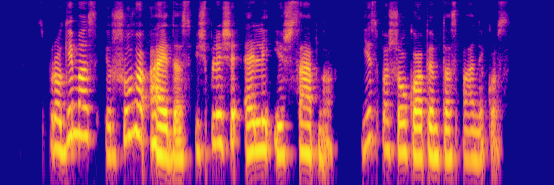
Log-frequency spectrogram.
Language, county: Lithuanian, Kaunas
